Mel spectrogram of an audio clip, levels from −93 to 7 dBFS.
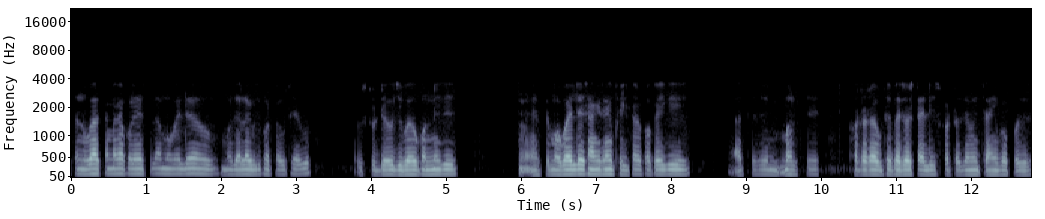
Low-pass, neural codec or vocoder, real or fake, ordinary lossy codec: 3.6 kHz; none; real; none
